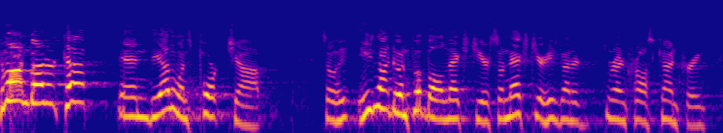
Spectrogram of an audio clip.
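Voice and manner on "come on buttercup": loud high yelling. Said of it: "I used to yell at".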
